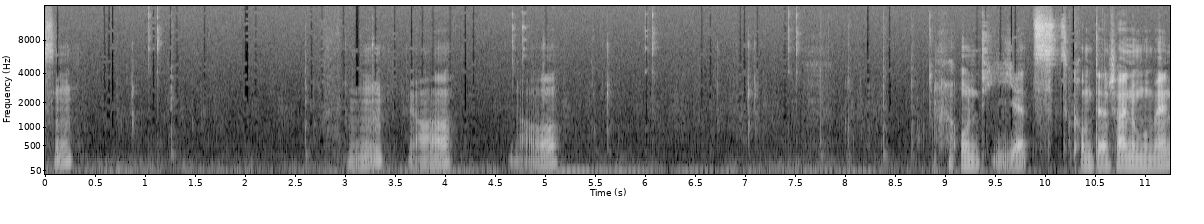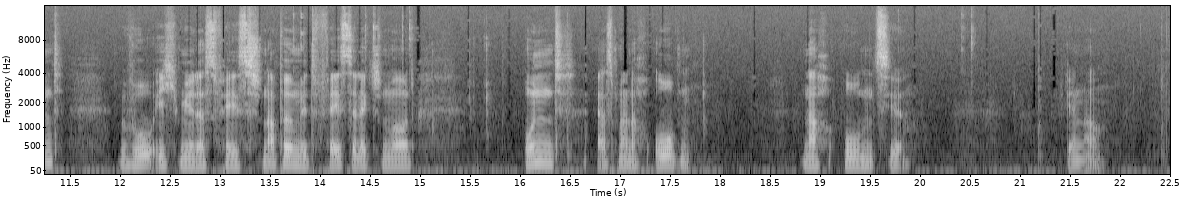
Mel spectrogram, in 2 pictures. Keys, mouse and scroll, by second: 0.8 g, 1.3 middle click, 3.2 KP_1, 4.7 right click, 5.6 r, 7.0 g, 7.9-12.4 middle drag, 13.8-15.9 drag, 14.5-15.6 right drag, 15.6 KP_1, 16.7-17.7 middle drag, 17.7 e, 21.3-22.5 middle drag.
